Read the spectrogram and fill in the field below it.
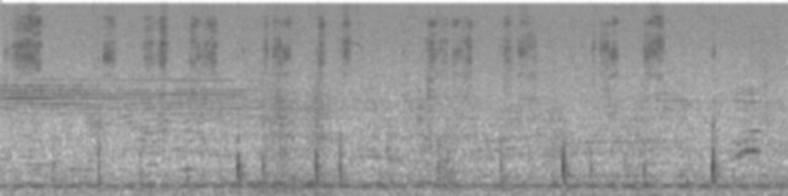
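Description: A pen or marker scratches out vector notation on a board in short strokes and taps, faint and close under a steady low hum.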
